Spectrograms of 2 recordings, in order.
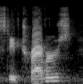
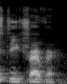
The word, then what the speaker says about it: Steve Trevor: Is it Steve Travers? Is that how you say it? Steve Trevor.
